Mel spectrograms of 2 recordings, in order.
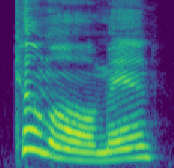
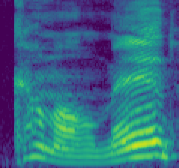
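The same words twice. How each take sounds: First: High, loud "Come on"; heated exasperation. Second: Exasperated appeal. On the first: Fan scolding a jacket burner, louder exasperation. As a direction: burst out louder, fed up. Repeats the appeal, more heated. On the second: Fan chiding a jacket burner, exasperated. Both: Real, not acted.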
